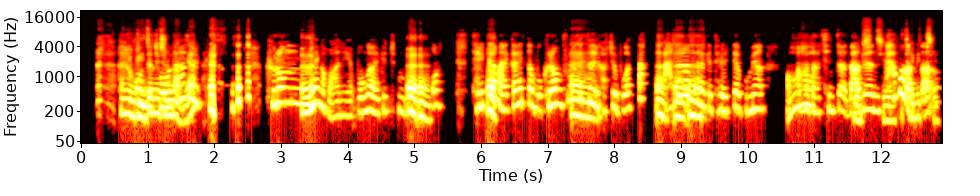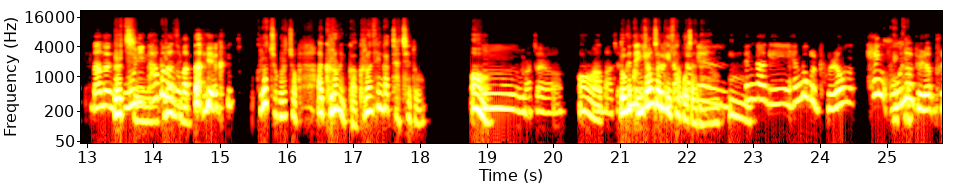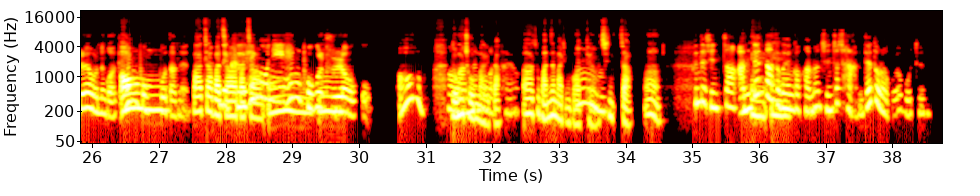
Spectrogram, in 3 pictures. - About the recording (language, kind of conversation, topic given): Korean, unstructured, 성공과 행복 중 어느 것이 더 중요하다고 생각하시나요?
- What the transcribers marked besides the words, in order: other background noise; laugh; laughing while speaking: "같다.' 약간"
